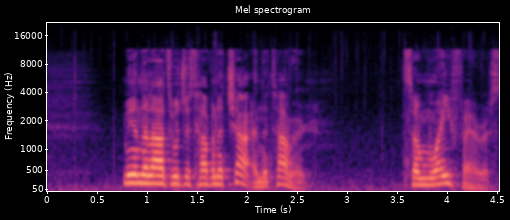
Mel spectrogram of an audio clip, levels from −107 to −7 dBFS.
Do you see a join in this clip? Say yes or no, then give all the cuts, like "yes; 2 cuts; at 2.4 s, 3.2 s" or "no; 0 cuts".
no; 0 cuts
